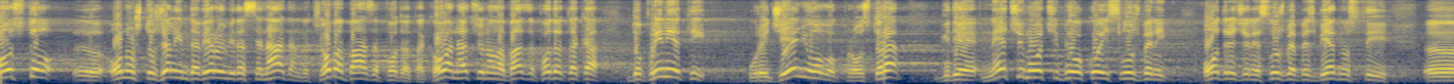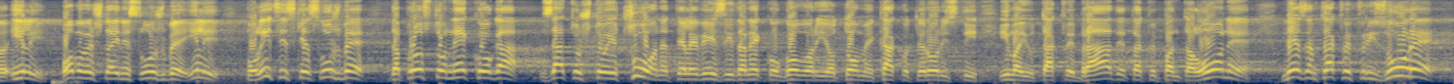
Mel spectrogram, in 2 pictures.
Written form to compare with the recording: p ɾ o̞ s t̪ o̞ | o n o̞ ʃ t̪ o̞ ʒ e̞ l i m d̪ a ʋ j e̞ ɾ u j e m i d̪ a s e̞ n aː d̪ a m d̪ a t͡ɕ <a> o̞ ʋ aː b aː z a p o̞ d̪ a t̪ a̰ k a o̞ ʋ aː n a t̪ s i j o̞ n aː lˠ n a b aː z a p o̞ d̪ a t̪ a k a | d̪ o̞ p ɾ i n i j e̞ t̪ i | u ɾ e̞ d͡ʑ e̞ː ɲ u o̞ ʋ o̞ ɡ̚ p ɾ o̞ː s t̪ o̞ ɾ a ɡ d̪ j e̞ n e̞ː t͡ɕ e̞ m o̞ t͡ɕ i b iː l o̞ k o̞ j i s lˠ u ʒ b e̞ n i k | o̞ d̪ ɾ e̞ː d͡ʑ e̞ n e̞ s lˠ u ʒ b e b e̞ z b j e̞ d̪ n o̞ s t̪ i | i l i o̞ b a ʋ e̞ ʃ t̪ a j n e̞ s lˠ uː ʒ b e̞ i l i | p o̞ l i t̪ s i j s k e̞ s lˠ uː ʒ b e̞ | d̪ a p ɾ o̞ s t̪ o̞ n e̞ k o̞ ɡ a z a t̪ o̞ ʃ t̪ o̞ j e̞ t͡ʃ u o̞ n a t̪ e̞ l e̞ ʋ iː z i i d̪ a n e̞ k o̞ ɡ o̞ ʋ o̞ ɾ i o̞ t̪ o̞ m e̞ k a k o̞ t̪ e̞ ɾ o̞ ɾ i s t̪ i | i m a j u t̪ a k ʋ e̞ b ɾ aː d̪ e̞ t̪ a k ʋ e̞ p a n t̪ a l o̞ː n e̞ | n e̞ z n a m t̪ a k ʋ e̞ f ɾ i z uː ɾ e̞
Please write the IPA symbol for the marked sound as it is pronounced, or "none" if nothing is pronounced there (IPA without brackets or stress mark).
e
